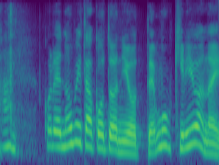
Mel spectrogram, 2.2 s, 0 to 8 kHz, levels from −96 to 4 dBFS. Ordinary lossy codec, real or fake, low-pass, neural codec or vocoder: none; fake; none; codec, 16 kHz, 2 kbps, X-Codec, HuBERT features, trained on LibriSpeech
